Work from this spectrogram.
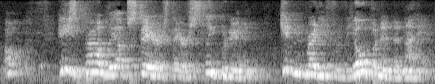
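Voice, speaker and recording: A man's voice: very high-pitched, very animated, brisk, darkish tone. A man playing a gossipy, teasing frontier doctor with a chuckling, drawling manner in an old-time western radio drama. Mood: amused gossiping. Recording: distant, very echoey stage-like sound.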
